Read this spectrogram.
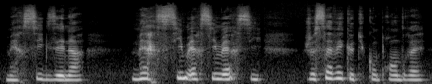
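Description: A woman's voice: a little high, fairly even intonation, normal speed, darkish tone, natural voice. A woman playing an eager, stubborn young boy in a dramatised audiobook, speaking expressively and earnestly. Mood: pleading, grateful. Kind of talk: dramatised audiobook, first-person narration and dialogue.

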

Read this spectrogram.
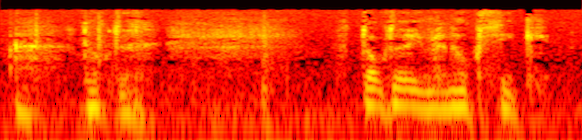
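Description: A man playing a sick, wretched sentry in a 1970s radio drama, speaking weakly and haltingly. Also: mid-range voice, fairly even intonation, lightly acted. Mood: miserable, weak. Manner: weak, faltering, groaning. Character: sick, wretched male sentry guarding the president. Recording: dull, faintly noisy 1973 radio recording.

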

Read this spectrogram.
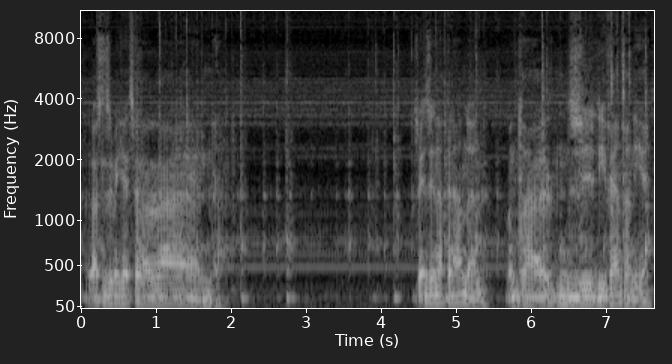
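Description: A man's voice: a bass voice, steady tone, normal speed, music in the background. A man playing a cold, calculating, smug company man in a radio drama.

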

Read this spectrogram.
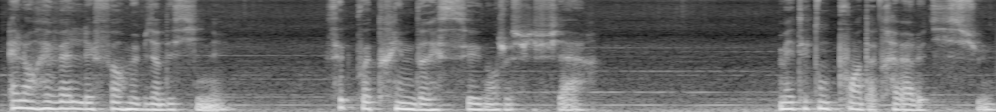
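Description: An actress playing a mysterious, seductive virtual woman, a poised and self-assured guide with measured delivery in an audio drama. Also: lowish voice, steady tone, vocal fry, dark tone, soft background music. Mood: sensual. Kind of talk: scripted audio drama, literary narration and dialogue.

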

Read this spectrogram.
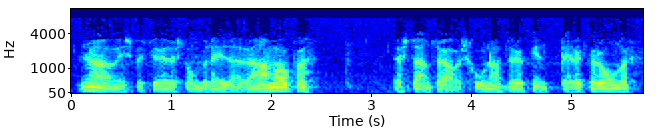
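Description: An old, dull-sounding radio play recording of a police sergeant. His voice is deep, and he reports to his superior in a plain, matter-of-fact way. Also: steady tone, moderate pace. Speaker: radio drama actor. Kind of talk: Dutch radio play acting.

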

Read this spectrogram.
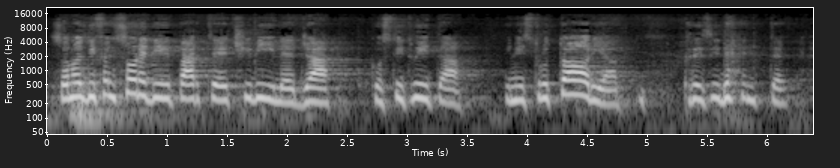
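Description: A woman plays an assertive female lawyer with a sardonic edge. Her voice is fairly high, heard in a reverberant courtroom with a dull, lo-fi sound. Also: unhurried. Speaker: lawyer for the victim. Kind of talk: courtroom address.

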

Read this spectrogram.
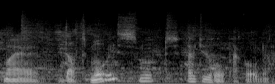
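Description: An actor playing a prying, condescending male antique dealer in a radio drama, formal and insinuating, with hesitant pauses. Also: lowish voice, huge pitch swings, over music, heavily acted. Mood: prying, feigned politeness. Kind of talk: radio drama acting, dialogue.

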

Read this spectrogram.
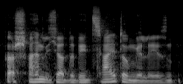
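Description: An actor playing a matter-of-fact police inspector in a radio play. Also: male voice, low-pitched, fast, bright, forceful tone. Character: loyal male police inspector, assistant.

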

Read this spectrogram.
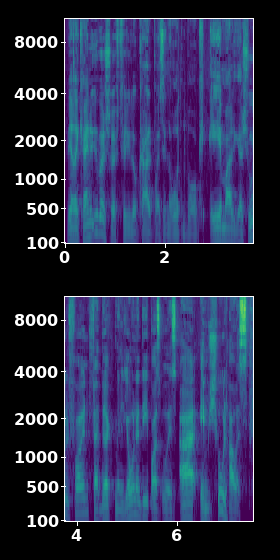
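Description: An actor playing a breezy, self-mocking adventurer in hiding, in a German radio drama. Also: male voice, mid-range voice, expressive, moderate pace, hardly any pauses, darkish tone, close to an everyday voice. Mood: amused, mischievous. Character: jaunty adventurous fugitive hiding with old friend. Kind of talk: 1960s German radio play acting.

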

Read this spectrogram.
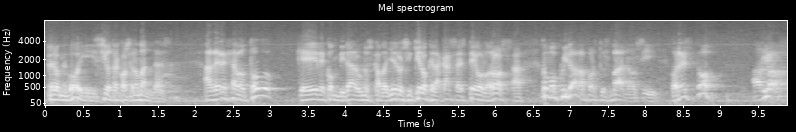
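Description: Un actor de acento castellano interpreta a un capitán galante, orgulloso y rumboso, con tono grandilocuente de comedia clásica radiofónica. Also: male voice, sing-song, fairly quick, a bit bright, slight background noise, poor audio. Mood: brisk, commanding. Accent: Castilian Spanish. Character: gallant, free-spending captain, proud and doting lover. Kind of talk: classic Spanish comic radio theatre. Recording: rumbly 1980 radio drama recording.

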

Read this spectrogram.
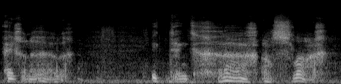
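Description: Brooding, slow, gravelly scheming doctor. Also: male voice, medium pitch, noisy background. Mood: brooding, poetic. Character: scheming, cynical educated male doctor turned robber, musing darkly. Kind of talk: radio play acting with inner monologue.

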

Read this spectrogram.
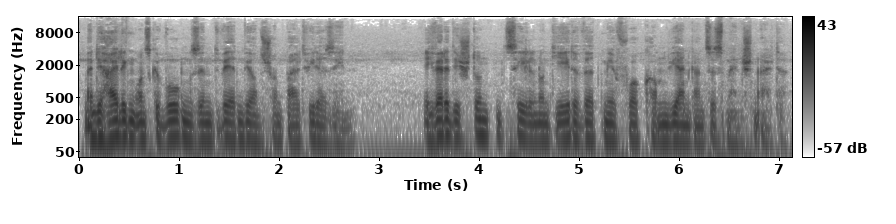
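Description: Guy acting as bold courtly outlaw hero, deep voice, formal, radio play style. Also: fairly even intonation, fast talker, slight background noise, lightly acted. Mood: tender, earnest. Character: bold, gallant masked outlaw hero of old California.

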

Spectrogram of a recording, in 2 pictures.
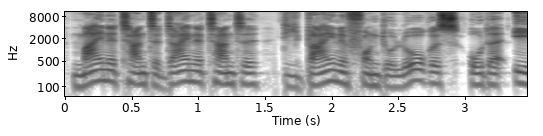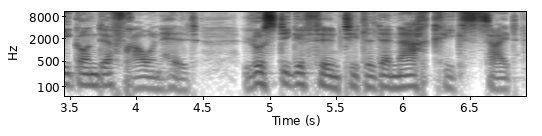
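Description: A male podcast host speaking at a medium pitch into a close studio microphone, the sound completely dry. He introduces an archive radio play in a playful, chatty tone and clearly enjoys the old material. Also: no room sound.

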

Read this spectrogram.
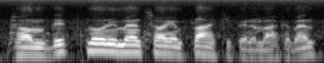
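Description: An actor playing a solemn, reflective male guide to war memorials in a radio play, explaining things gravely. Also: on the low side, animated, quick pace, narrow, tinny audio, natural voice. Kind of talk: naturalistic radio play acting. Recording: thin, noisy old radio recording.

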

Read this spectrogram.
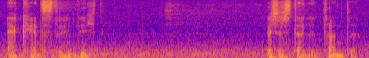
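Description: Radio play uncle: deep, careworn, understated; faint background noise. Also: male voice, big pitch swings, takes it slowly, creaky, a bit bright, exaggerated voice. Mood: weary. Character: mild, resigned, careworn uncle.

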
